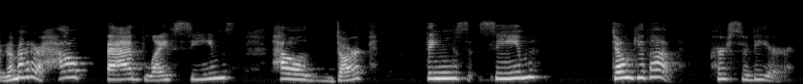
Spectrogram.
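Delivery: a little teary-eyed, earnest, urging tone. Speaker addressing listeners after recalling someone upset by a blog, teary-eyed. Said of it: "You're a little teary eyed".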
